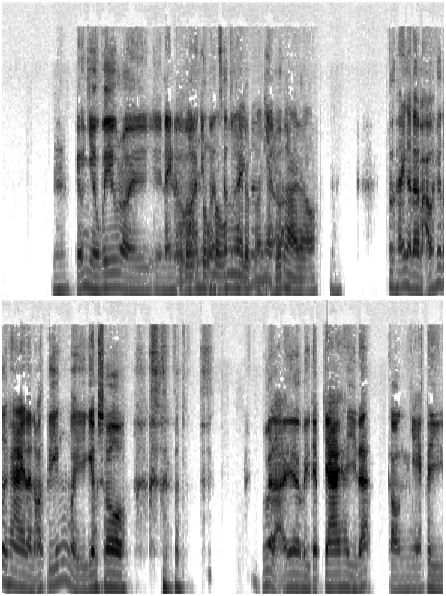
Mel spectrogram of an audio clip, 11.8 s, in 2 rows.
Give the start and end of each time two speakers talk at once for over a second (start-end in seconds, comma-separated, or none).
2.3-3.8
